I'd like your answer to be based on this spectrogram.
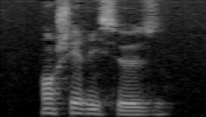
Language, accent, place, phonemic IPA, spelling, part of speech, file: French, France, Lyon, /ɑ̃.ʃe.ʁi.søz/, enchérisseuse, noun, LL-Q150 (fra)-enchérisseuse.wav
- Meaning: female equivalent of enchérisseur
